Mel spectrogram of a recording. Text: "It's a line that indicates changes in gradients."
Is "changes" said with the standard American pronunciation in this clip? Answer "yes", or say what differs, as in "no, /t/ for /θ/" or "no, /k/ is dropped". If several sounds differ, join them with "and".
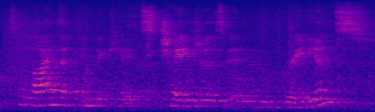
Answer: yes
